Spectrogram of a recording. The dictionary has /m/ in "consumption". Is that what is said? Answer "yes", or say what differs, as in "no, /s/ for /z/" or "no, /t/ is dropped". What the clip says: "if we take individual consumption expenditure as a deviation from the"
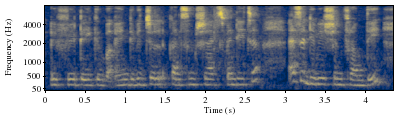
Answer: yes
